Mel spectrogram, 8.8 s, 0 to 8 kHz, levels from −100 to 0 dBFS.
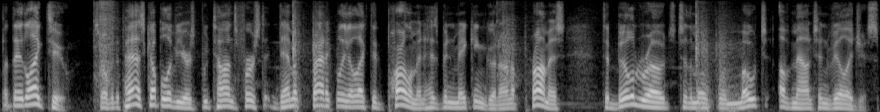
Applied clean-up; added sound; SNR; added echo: neural mask model RNNoise.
